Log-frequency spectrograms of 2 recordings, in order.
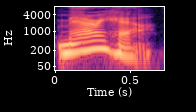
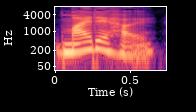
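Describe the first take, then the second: First: The name is said with English-style vowel sounds. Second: The name is said with Māori vowel sounds. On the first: The speaker calls it wrong. "but everyone called it Marihau" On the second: The speaker calls it right. "it's called Maireho"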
